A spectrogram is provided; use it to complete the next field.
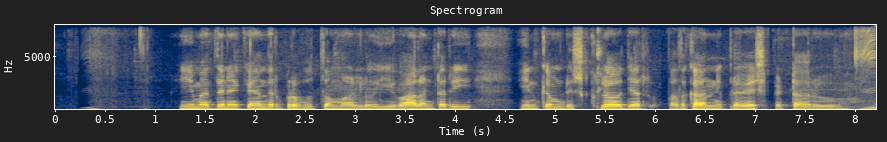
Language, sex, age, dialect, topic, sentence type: Telugu, female, 31-35, Central/Coastal, banking, statement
